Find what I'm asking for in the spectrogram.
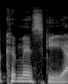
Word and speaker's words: Comiskey: Do we go Kaminsky or Comiskey? I always butcher it. – Comiskey.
